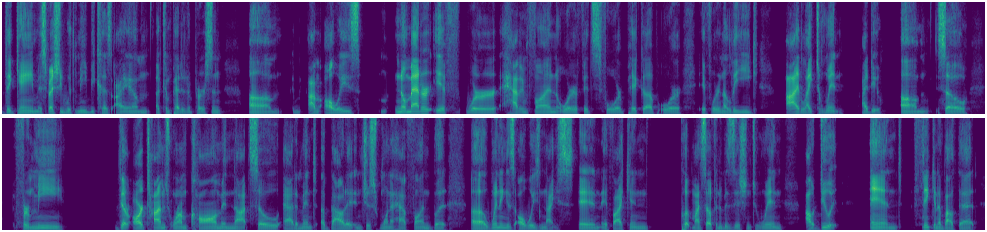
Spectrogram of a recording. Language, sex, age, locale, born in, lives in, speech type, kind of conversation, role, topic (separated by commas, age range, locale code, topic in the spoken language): English, male, 25-29, en-US, United States, United States, conversation, unstructured, none, How does physical activity help you cope with stress?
